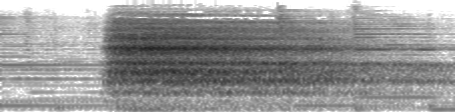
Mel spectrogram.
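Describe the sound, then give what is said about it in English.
A guided deep breath during a breathing exercise: one long, loud, airy rush of air lasts nearly two seconds and slowly fades, over faint steady tones. “Deep breath in and out.”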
